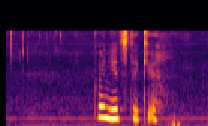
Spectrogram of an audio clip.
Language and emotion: Russian, sad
